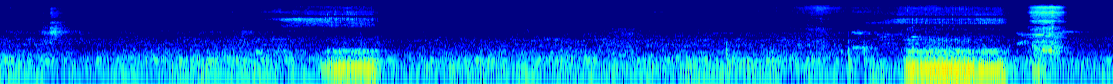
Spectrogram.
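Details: Sleeping dog snoring: three low, rough, rumbling snores, two longer ones a few seconds apart and a short final one, with faint breathing and a quiet background between them.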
